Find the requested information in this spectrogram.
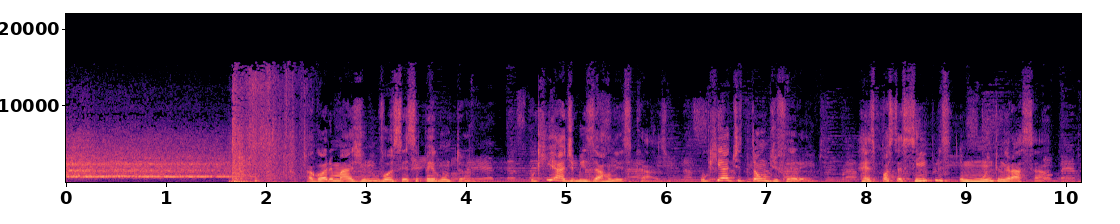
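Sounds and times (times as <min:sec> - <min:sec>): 
car tire screech: 0:00.0 - 0:01.7
car crashing into a restaurant: 0:01.6 - 0:02.4
speech: 0:02.4 - 0:10.1.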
